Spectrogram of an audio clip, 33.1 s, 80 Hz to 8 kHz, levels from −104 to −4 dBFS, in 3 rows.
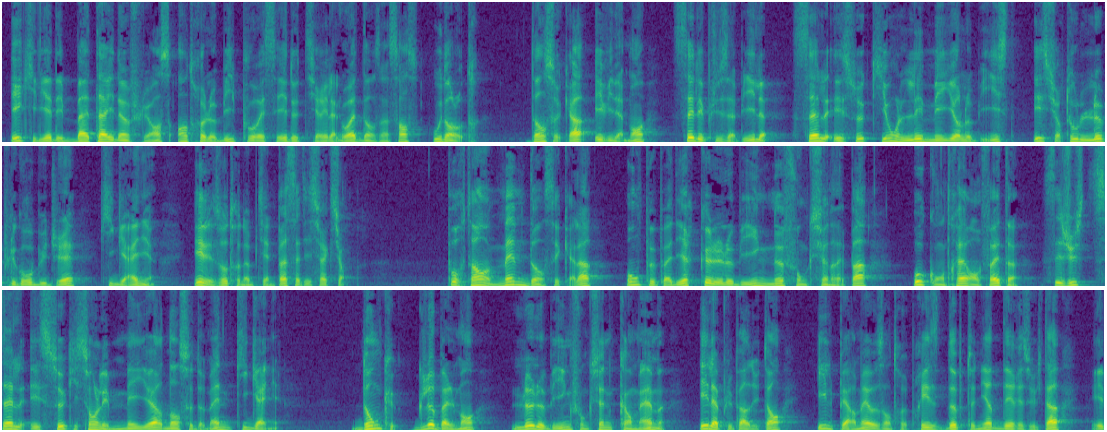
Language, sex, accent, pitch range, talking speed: French, male, French, 100-145 Hz, 190 wpm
